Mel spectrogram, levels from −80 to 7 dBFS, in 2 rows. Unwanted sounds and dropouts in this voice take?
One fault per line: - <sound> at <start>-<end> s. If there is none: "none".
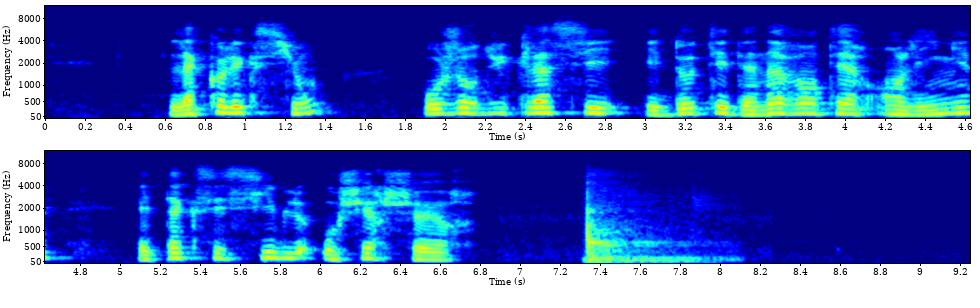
- thud at 7.3-8.1 s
